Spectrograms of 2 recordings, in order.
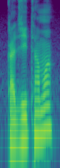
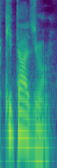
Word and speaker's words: Kitajima: I keep wanting to say... what do I want to say? Kajitama? Maybe Kajitama? Is that what I'm trying to pronounce? But I keep, like... It's Kitajima.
